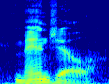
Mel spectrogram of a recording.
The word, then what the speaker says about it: Mangel: Mangel. It's like gel made out of man.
